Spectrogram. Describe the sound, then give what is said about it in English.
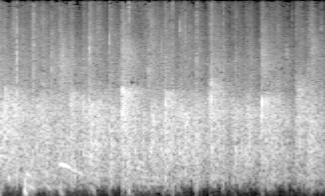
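A crowd applauds steadily at the end of a talk's question time to thank the speakers, with many hands clapping in a dense, continuous patter, a few sharper claps standing out, and faint voices mixed in underneath. “Please join me in thanking”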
